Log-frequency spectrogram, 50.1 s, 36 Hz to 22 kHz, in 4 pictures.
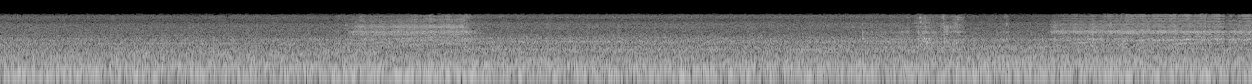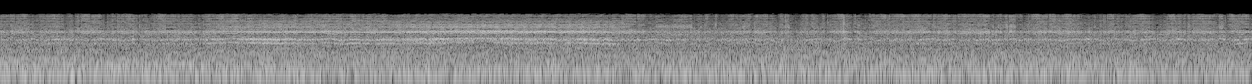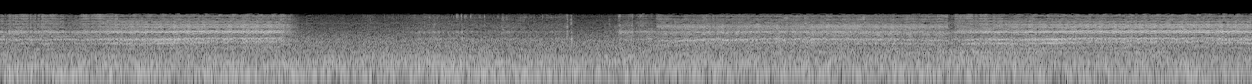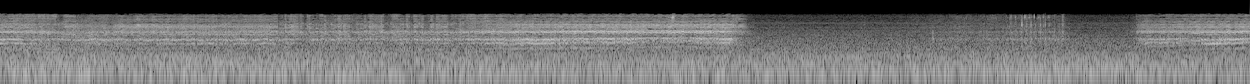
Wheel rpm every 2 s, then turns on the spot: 0, 20, 20, 0, 20, 50, 70, 70, 60, 70, 70, 70, 70, 60, 10, 40, 70, 70, 70, 70, 70, 70, 30, 10, 40.
8-10 28-30 46-48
